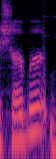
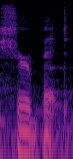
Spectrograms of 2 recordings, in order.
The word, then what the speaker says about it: sherbet: I think it's sherbet I say Sherbert but apparently we've been saying it wrong our entire lives it's actually sure bit there's no art hmm sure with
